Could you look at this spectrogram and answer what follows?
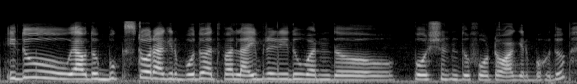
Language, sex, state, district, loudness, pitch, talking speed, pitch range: Kannada, female, Karnataka, Bangalore, -18 LUFS, 235 Hz, 135 wpm, 210-255 Hz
